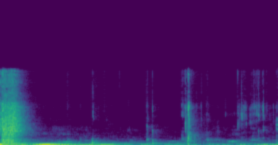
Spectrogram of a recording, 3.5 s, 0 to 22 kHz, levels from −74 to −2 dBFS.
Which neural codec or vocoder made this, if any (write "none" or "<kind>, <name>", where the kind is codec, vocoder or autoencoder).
vocoder, BigVGAN v2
